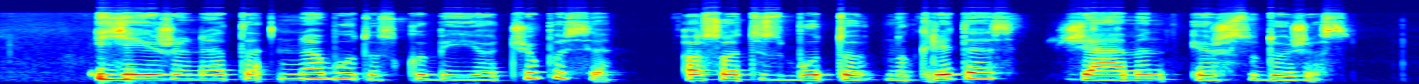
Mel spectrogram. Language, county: Lithuanian, Kaunas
